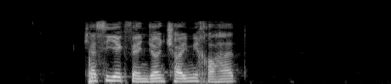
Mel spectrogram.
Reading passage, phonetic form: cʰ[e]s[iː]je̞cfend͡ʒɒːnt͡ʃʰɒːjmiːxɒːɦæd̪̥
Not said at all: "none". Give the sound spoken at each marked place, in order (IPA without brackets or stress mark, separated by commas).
æ, iː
